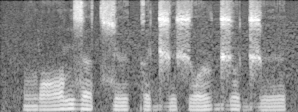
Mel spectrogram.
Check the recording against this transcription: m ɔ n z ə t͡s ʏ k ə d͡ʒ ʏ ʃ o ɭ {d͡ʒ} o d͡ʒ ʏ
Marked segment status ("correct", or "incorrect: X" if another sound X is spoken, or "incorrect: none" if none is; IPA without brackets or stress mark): correct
